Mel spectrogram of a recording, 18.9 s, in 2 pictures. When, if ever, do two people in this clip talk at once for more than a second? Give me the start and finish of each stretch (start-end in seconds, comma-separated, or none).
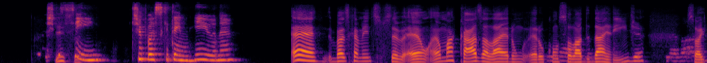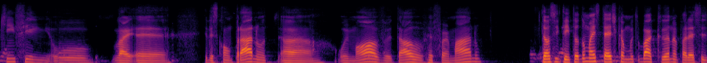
none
